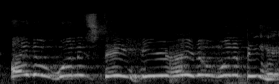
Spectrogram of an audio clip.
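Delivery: put-on high, far child's whine; whiny kid. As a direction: whine like a homesick kid at a sleepover. Child whining at slumber party.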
